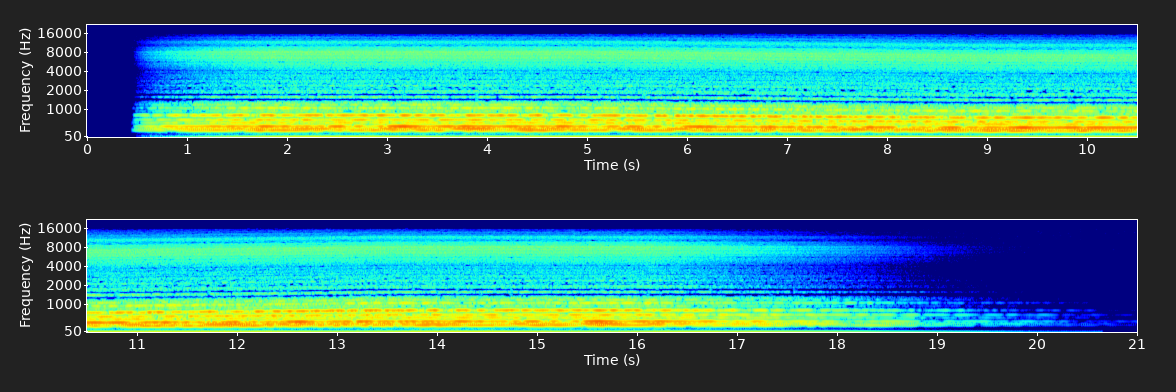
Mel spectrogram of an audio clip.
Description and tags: made with vst instruments
sci-fi, space, scary, thiller, trailer, film, thrill, soundscape, hollywood, deep, dark, atmosphere, drama, drone, music, spooky, movie, ambience, background, pad, background-sound, suspense, horror, ambient, mood, dramatic, cinematic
